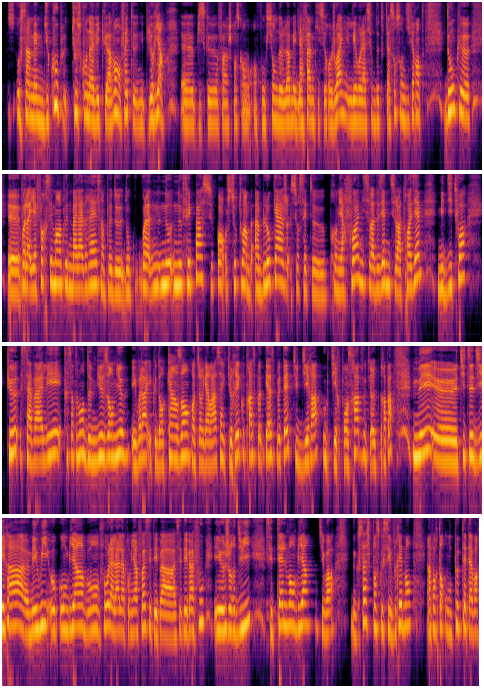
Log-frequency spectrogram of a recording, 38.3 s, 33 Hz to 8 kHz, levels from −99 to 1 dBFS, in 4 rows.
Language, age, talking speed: French, 30-49, 255 wpm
